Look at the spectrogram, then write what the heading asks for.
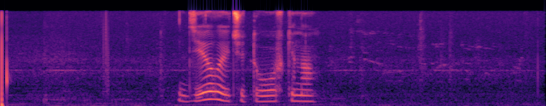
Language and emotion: Russian, neutral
